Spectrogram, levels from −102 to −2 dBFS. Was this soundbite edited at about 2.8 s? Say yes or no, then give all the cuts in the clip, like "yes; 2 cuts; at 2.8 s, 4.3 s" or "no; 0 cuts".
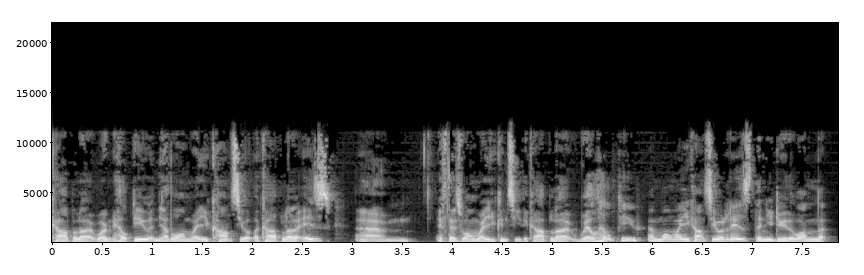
yes; 1 cut; at 2.8 s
